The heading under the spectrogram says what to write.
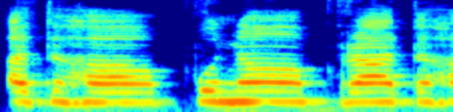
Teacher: विसर्ग संस्कृत भाषा की ध्वनि है इसका उच्चारण ह के समान किया जाता है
